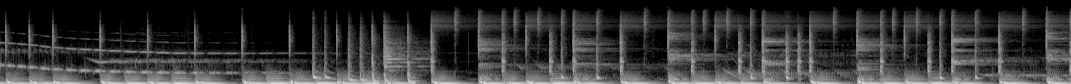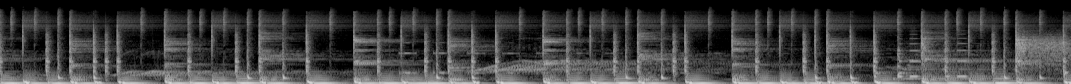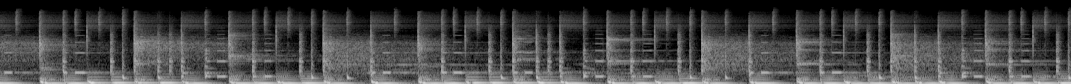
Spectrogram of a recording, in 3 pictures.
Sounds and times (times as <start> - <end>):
Music: 0.0 - 32.1.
